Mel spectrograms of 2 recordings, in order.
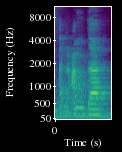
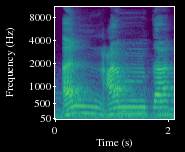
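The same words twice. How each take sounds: First: The nun sound is cut short without holding. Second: The nun sound is held for one beat. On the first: The speaker calls it wrong. "Enggak boleh langsung an'amta" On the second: The speaker calls it right. "sama-sama satu ketukan"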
